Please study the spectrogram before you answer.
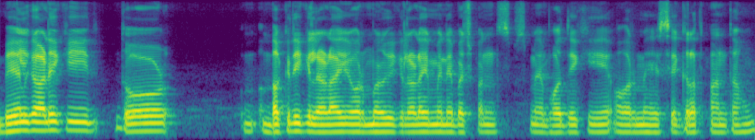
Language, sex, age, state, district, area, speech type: Hindi, male, 30-45, Rajasthan, Jaipur, urban, spontaneous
